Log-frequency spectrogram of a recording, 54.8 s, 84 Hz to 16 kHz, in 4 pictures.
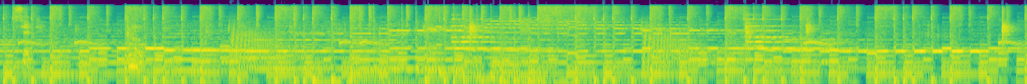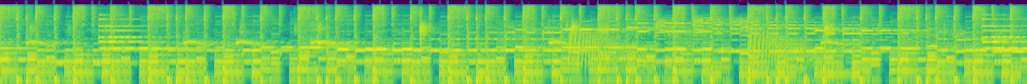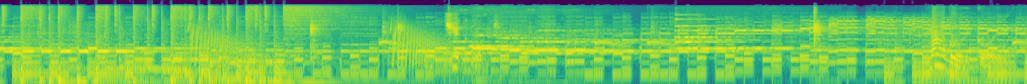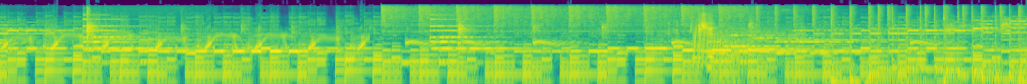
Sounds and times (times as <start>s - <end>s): Music: 0.0s - 54.7s
Speech: 0.2s - 0.6s, 33.4s - 34.9s, 39.8s - 40.9s, 50.3s - 51.4s.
